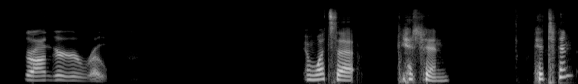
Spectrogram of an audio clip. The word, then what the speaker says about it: piton: that word Piton, that is a French word.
